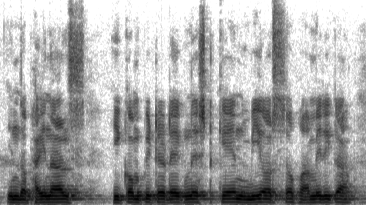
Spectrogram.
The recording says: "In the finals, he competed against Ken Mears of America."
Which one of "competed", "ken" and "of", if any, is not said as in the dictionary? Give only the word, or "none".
of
